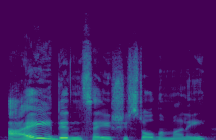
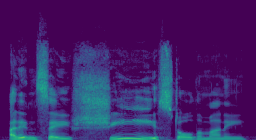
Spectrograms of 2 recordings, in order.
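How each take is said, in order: First: The stress is on the word I. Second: The stress is on the word she.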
